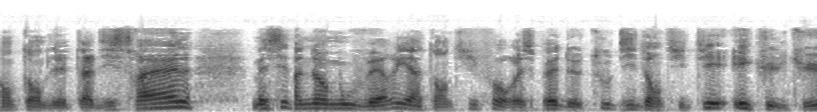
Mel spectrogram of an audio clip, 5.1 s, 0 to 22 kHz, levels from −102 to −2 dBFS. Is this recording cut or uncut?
cut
